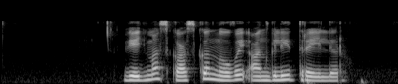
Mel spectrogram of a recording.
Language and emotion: Russian, neutral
